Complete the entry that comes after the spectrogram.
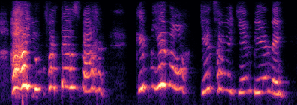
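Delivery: high, squeaky panicked cry of fear; mock frightened disciples. Disciples see a ghost on the sea, high panicked mock fright. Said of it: "así han de haber dicho".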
